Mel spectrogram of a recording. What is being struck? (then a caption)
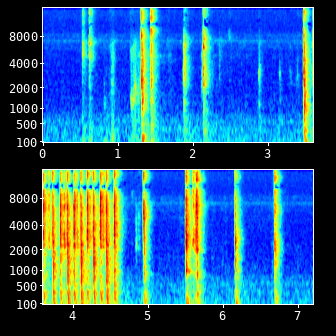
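Plastic mechanical keyboard. Fingertips type on a backlit plastic mechanical keyboard with black plastic keycaps. Key presses come in scattered short clicks and then a dense, rapid burst of typing, each press a bright, dry clack with almost no ring.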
